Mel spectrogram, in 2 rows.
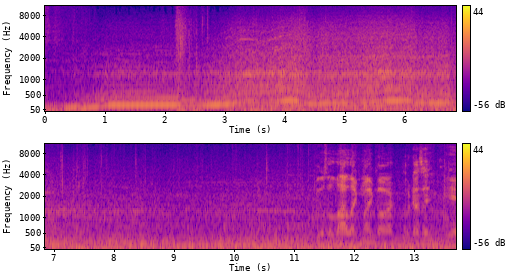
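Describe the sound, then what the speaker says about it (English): A Nissan GT-R launches hard from a standstill, its engine note climbing in loud, close sweeps through a couple of quick gear changes heard from inside the cabin. It then settles into steady road and wind roar as voices chatter toward the end. "I'm going to be showing Stealthy RS 0 to 60 in a GTR."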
